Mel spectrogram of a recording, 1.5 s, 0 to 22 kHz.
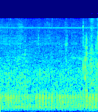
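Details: Quiet rhythmic purring from Ashley, a young domestic cat roughly one year old, nursing two female kittens, Maggie and Rose, delivered March 30th 2013; continuous fine-grained throbbing with no other clear sounds.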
